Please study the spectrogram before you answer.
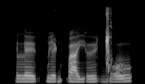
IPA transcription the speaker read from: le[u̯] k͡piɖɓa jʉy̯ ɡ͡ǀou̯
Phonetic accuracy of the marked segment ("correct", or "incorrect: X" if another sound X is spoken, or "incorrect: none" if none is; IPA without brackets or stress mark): incorrect: y̯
